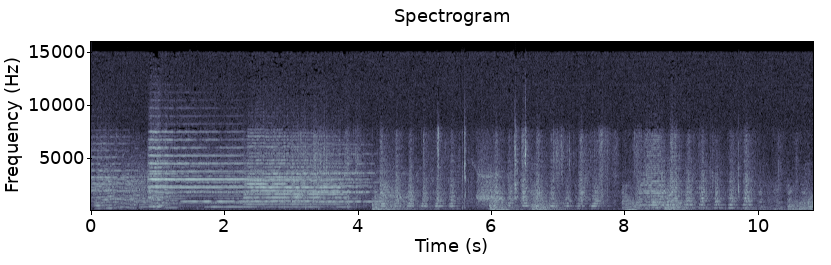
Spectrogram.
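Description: Orchestral dramatic score: held brass chords, then from about four seconds in a heavier, driving passage with low pounding beats.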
